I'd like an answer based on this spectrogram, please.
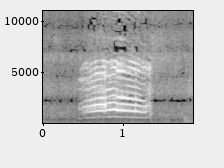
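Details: An injured father cat, struck by an unknown person after being fine the day before, gives one steady drawn-out meow lasting nearly a second, level in pitch with a clean ending.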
